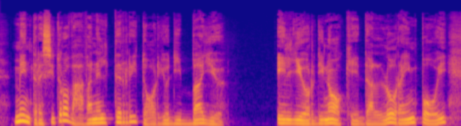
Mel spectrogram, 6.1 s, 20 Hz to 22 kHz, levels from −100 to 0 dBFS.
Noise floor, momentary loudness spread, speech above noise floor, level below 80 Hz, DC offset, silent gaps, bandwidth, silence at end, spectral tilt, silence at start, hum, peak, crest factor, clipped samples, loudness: -76 dBFS; 10 LU; 55 dB; -54 dBFS; under 0.1%; none; 15.5 kHz; 0 s; -5.5 dB/octave; 0 s; none; -6 dBFS; 16 dB; under 0.1%; -22 LUFS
